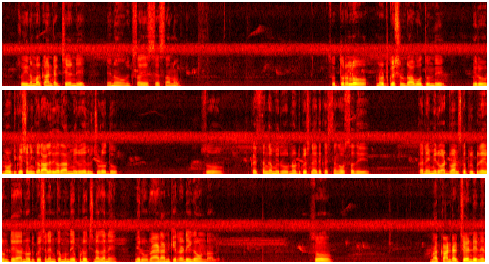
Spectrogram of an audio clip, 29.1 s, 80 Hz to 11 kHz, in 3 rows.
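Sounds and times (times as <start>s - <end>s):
insects calling: 0.0s - 29.0s
steady high-pitched whine: 0.0s - 29.0s
man talking: 0.4s - 3.6s, 13.7s - 17.0s, 18.0s - 23.8s, 28.0s - 29.0s.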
